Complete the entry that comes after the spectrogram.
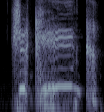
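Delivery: high, sharp mock shutter noise; imitated camera click. Taking a picture at the party, imitated shutter click.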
